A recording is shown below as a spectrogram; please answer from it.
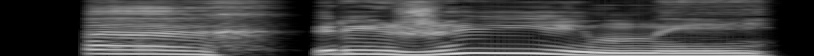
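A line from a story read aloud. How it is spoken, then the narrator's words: Drawling. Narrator (Russian): протянула она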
